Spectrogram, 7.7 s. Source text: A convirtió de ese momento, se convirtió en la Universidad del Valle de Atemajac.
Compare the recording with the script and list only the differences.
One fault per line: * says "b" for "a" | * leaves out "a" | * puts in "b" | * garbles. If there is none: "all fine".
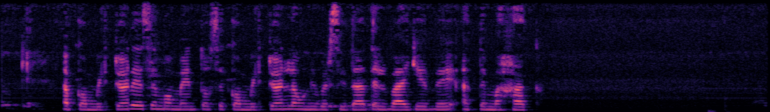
all fine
